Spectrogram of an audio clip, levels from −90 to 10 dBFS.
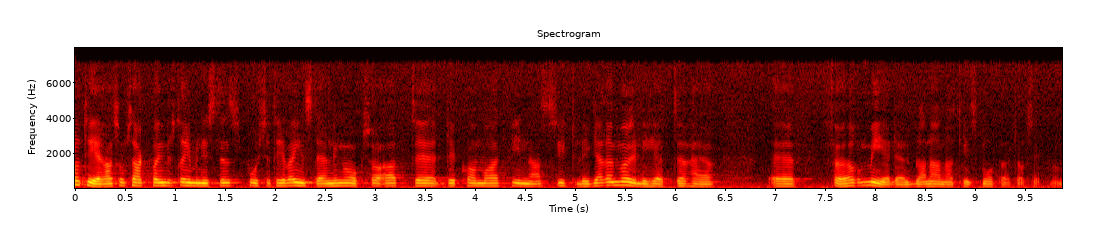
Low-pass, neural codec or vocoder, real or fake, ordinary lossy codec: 7.2 kHz; codec, 16 kHz, 6 kbps, DAC; fake; none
